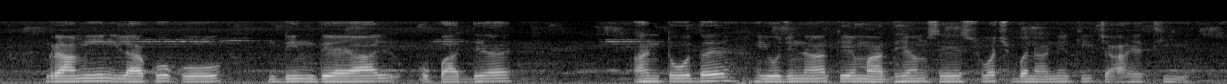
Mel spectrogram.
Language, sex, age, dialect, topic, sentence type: Hindi, male, 25-30, Hindustani Malvi Khadi Boli, banking, statement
